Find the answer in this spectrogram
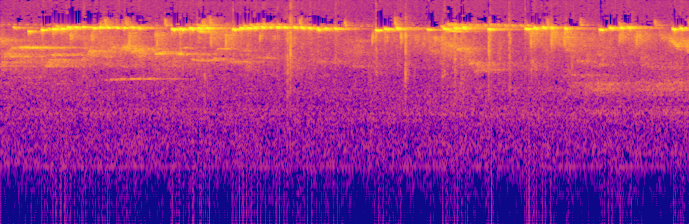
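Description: A Goldcrest sings very high, thin, rapid notes in quick repeated phrases, with faint calls from other birds in the background.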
